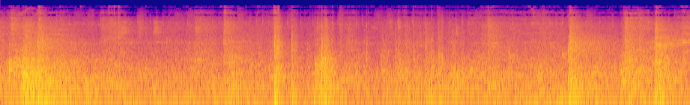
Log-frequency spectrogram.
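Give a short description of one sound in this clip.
A bowling ball thuds onto a lane.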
